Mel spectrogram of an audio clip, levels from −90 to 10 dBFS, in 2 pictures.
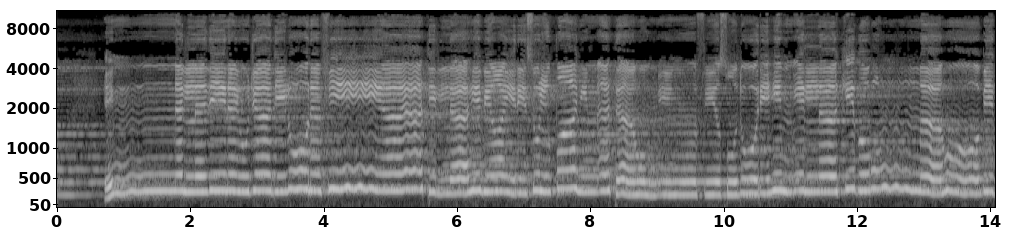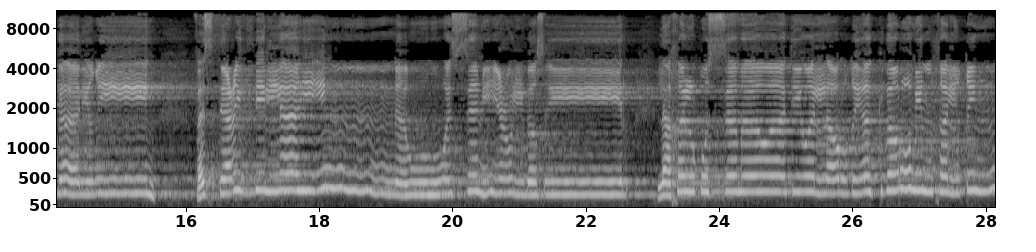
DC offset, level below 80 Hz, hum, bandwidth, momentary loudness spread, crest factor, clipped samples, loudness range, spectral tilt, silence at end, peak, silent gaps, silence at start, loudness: under 0.1%; -62 dBFS; none; 11 kHz; 6 LU; 14 dB; under 0.1%; 3 LU; -3 dB/octave; 0 s; -4 dBFS; none; 0 s; -18 LUFS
